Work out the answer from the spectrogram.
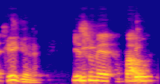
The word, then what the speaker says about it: Krüger: Krüger, está correto? Do alemão Krieger. Krieger, que é o tremado aqui, Krieger.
